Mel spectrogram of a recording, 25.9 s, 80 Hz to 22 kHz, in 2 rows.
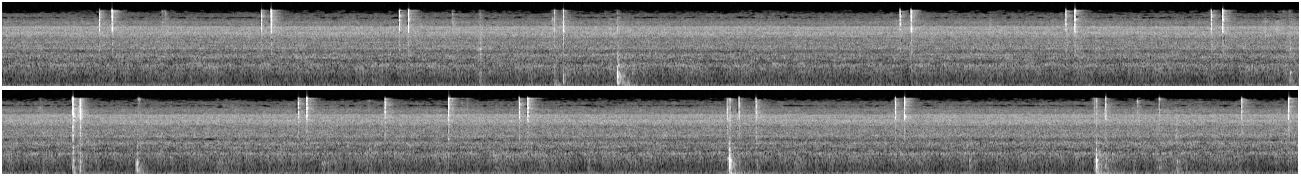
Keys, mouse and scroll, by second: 2.6 shift+click, 3.9 shift+click, 5.5 Return, 9.0 click, 10.6 shift+click, 12.0 shift+click, 13.6 Return, 15.9 click, 16.8 alt+click, 18.1 click, 20.2 BackSpace, 21.9 click, 23.8 BackSpace, 25.3 alt+right click.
